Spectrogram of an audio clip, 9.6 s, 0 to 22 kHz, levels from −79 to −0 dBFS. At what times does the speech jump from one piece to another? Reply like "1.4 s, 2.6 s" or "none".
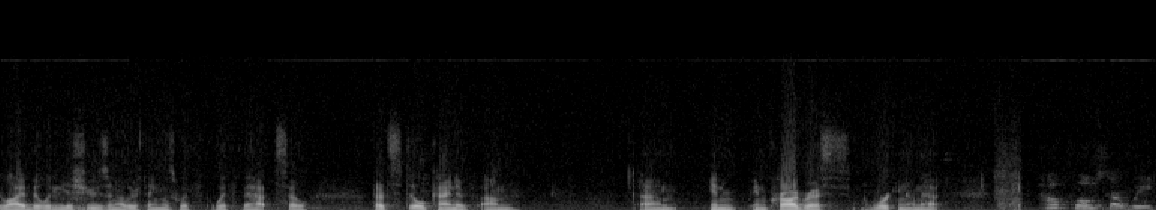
8.5 s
